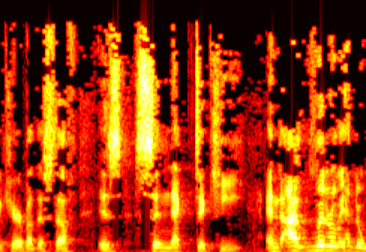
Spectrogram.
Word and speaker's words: synecdoche: I just this past week learned how to pronounce that word and worked to make sure I didn't say Schenectady. It's not the city in New York. It's synecdoche.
